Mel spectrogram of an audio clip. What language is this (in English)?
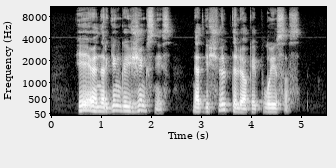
Lithuanian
